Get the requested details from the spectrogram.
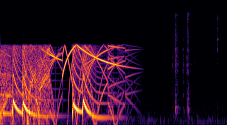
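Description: Electronic synth tones sweep and warble loudly, then cut off abruptly.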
